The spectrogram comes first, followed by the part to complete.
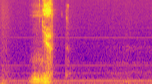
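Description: A man's voice says one short, breathy word about half a second in, followed by a small click. Then quiet studio room tone with a faint, steady low hum.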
